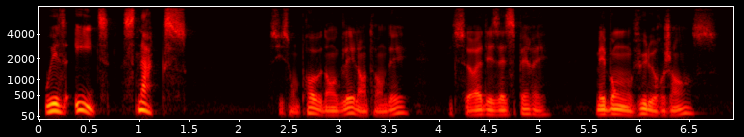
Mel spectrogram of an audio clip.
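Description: A man narrating a story in a scripted, lively reading. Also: extremely low pitch, moderate pace. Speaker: audiobook narrator.

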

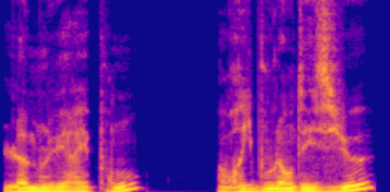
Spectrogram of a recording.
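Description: Man narrating a storybook, husky, lively pitch, dry close recording. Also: normal speed, no echo. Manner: expressive, varied delivery.

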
